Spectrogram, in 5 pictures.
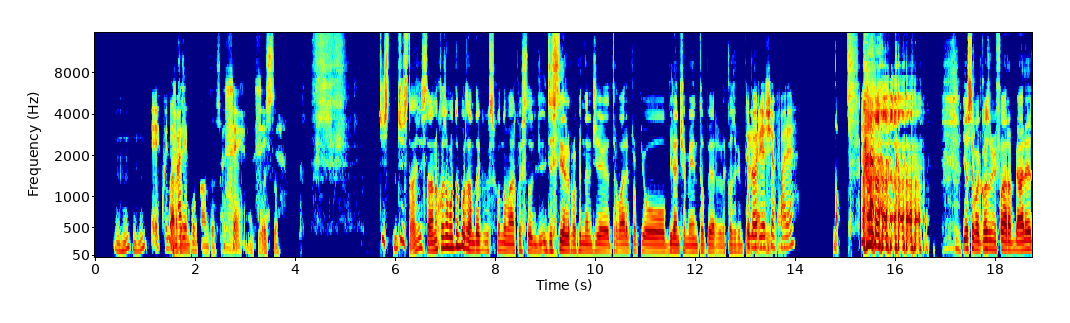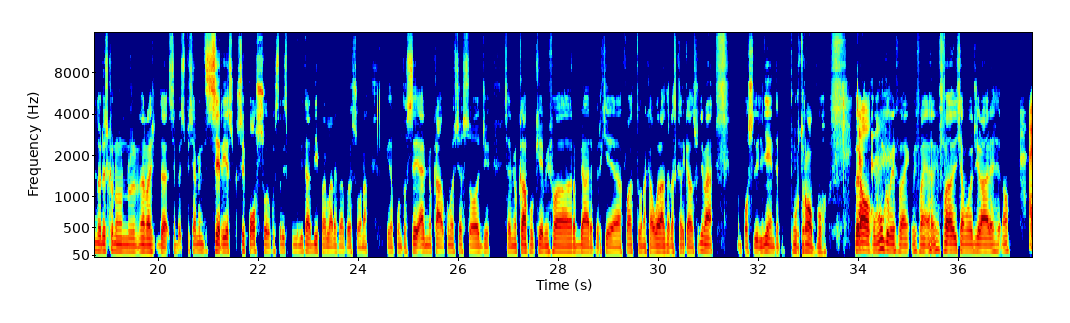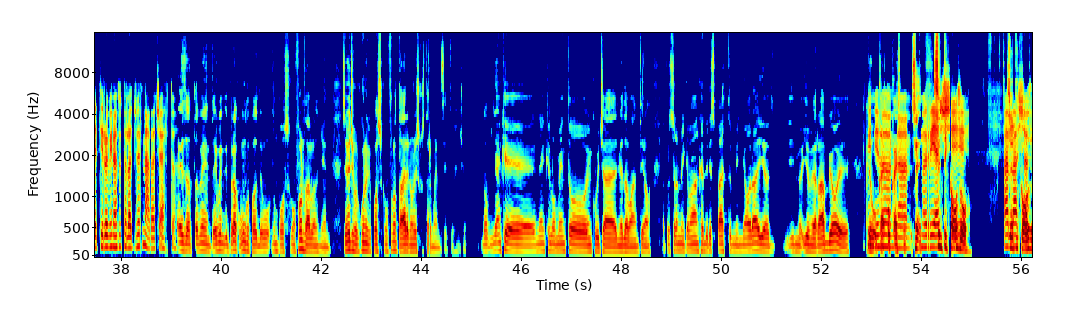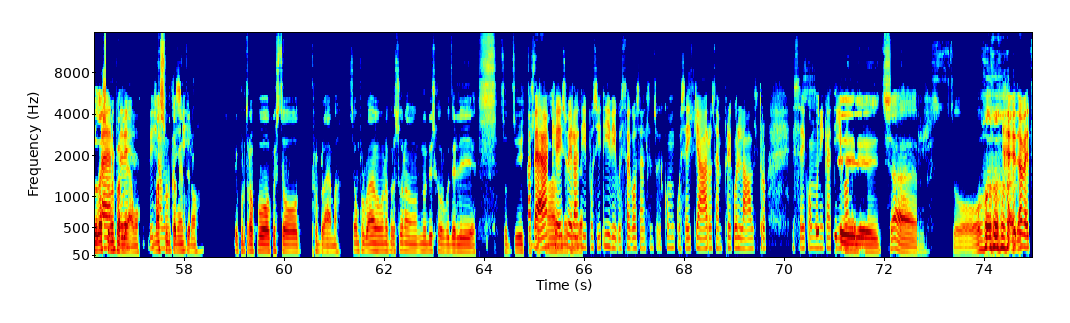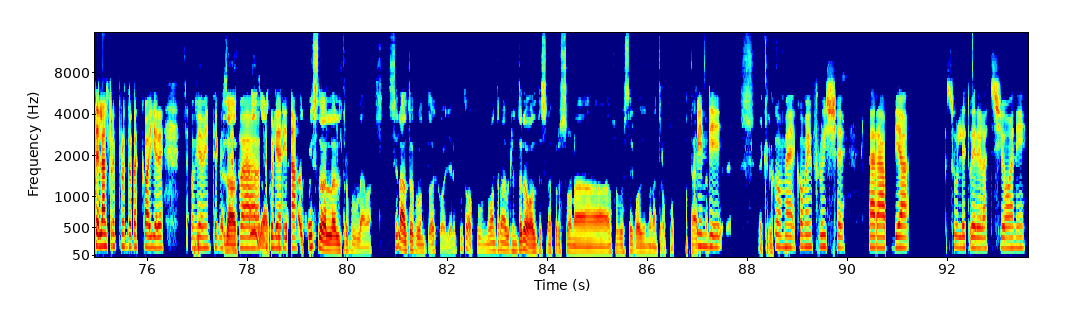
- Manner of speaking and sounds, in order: unintelligible speech; "proprio" said as "propio"; chuckle; laugh; unintelligible speech; tapping; stressed: "purtroppo"; laughing while speaking: "a"; "cioè" said as "ceh"; angry: "Okay, okay. Sen-sen senti coso, senti coso, adesso noi parliamo"; other background noise; drawn out: "Sì, certo"; laughing while speaking: "certo"; laughing while speaking: "Eh, vabbè"; drawn out: "persona"
- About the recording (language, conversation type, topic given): Italian, unstructured, Come gestisci la rabbia quando non ti senti rispettato?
